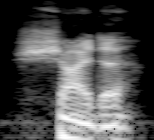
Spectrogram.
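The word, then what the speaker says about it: Scheider: name I don't know there's no n in it is there Sher oh did I give an n in it okay shider shider y I like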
